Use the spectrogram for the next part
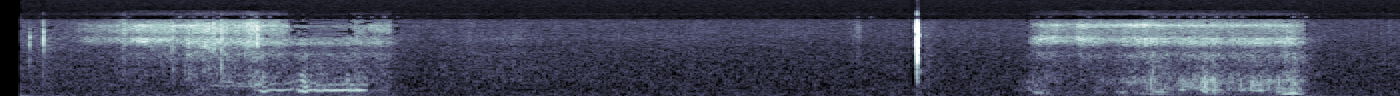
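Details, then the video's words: A pug falling asleep in his crate after a long day, snoring indoors: two long breathy rasping snores about five seconds apart, with a brief click between them. "Pug Snoring Away After A Long Day"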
